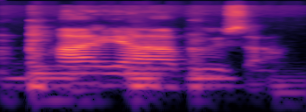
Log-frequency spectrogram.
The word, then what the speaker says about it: Hayabusa: Hayabusa. Cool. Very cool. Thanks for letting me know the pronunciation on that.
